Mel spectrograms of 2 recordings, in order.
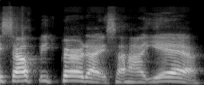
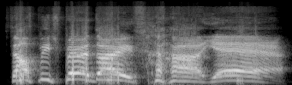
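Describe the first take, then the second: First: Said in the usual way. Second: Loud, high, drawn-out lisping shout; Mike Tyson Lobo. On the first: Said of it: "So I was doing Lobo". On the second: Acted. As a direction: belt it out as a cartoon bruiser with a lisp. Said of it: "Mike Tyson Lobo".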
